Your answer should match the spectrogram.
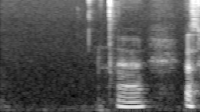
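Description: A pause in a man's speech: very quiet room tone at first, then a sharp click about a second in, a short spoken syllable, and another click just before he carries on talking at the end.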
